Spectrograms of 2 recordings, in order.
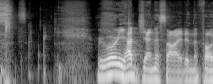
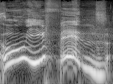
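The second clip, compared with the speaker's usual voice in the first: mock scolding; 4 dB louder, much slower than usual. Mock scolding the Finnish voters.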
